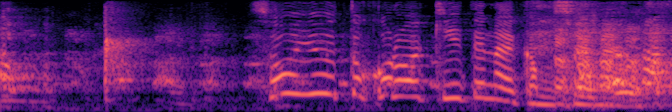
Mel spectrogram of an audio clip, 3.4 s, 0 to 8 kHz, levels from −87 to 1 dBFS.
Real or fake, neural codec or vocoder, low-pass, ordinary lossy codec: real; none; none; none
